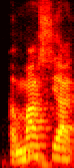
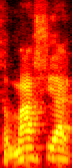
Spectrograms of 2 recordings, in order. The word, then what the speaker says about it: Hamashiach: Hamashiach Yahawashi. You know what I'm saying? That's how you say it in the Hebrew. Christ is just a translation.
